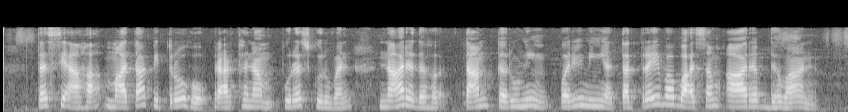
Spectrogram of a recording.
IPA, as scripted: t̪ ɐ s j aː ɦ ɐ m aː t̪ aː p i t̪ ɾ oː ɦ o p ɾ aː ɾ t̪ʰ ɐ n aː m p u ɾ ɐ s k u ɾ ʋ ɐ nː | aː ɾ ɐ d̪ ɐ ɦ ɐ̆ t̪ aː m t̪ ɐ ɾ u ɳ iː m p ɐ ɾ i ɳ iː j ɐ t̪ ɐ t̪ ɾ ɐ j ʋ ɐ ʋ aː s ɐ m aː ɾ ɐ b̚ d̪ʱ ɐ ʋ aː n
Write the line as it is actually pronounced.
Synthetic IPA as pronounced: t̪ ɐ s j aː ɦ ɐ m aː t̪ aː p i t̪ ɾ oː ɦ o p ɾ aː ɾ t̪ʰ ɐ n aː m p u ɾ ɐ s k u ɾ ʋ ɐ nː | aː ɾ ɐ d̪ ɐ ɦ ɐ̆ t̪ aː m t̪ ɐ ɾ u ɳ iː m p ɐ ɾ i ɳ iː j ɐ t̪ ɐ t̪ ɾ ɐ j ʋ ɐ ʋ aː s ɐ m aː ɾ ɐ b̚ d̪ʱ ɐ ʋ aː n

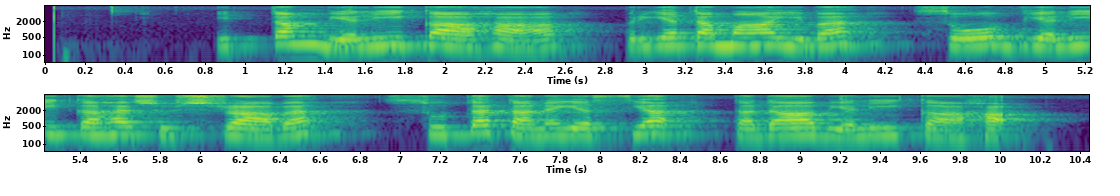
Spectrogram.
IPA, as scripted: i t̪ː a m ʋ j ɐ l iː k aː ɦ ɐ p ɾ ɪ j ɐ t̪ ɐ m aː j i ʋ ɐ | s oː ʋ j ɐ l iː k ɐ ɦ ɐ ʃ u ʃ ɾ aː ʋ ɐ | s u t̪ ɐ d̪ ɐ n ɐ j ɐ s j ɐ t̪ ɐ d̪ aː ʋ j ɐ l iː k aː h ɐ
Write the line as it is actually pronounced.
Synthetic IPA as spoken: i t̪ː ɐ m ʋ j ɐ l iː k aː ɦ ɐ p ɾ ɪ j ɐ t̪ ɐ m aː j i ʋ ɐ | s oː ʋ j ɐ l iː k ɐ ɦ ɐ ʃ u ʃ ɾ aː ʋ ɐ | s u t̪ ɐ t̪ ɐ n ɐ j ɐ s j ɐ t̪ ɐ d̪ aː ʋ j ɐ l iː k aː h ɐ

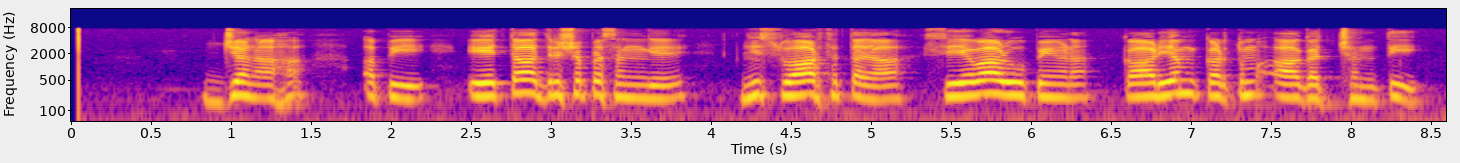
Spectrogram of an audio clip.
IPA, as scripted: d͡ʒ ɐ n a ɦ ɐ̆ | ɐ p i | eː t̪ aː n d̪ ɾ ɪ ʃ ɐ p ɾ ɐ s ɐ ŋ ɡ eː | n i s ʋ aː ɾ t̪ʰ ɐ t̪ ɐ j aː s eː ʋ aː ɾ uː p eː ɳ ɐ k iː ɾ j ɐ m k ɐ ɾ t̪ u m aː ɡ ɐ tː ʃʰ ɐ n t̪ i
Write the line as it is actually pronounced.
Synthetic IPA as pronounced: d͡ʒ ɐ n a ɦ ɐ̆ | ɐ p i | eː t̪ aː d̪ ɾ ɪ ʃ ɐ p ɾ ɐ s ɐ ŋ ɡ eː | n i s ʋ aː ɾ t̪ʰ ɐ t̪ ɐ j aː s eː ʋ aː ɾ uː p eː ɳ ɐ k aː ɾ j ɐ m k ɐ ɾ t̪ u m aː ɡ ɐ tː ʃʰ ɐ n t̪ i

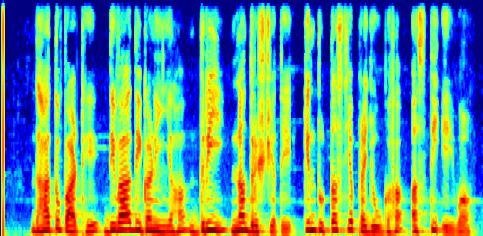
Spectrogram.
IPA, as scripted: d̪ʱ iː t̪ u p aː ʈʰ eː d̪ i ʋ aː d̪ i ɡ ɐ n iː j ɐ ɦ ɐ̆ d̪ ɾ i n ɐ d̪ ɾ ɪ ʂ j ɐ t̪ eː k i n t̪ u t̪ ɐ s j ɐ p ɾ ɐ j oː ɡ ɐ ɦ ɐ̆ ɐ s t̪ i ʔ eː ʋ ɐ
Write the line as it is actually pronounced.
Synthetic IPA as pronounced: d̪ʱ aː t̪ u p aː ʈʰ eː d̪ i ʋ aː d̪ i ɡ ɐ ɳ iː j ɐ ɦ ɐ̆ d̪ ɾ iː n ɐ d̪ ɾ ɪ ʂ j ɐ t̪ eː k i n t̪ u t̪ ɐ s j ɐ p ɾ ɐ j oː ɡ ɐ ɦ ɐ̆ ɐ s t̪ i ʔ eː ʋ ɐ

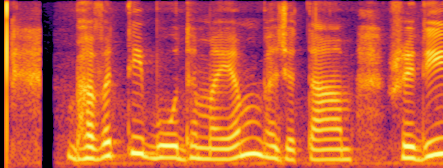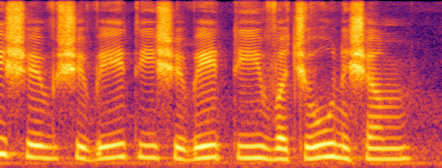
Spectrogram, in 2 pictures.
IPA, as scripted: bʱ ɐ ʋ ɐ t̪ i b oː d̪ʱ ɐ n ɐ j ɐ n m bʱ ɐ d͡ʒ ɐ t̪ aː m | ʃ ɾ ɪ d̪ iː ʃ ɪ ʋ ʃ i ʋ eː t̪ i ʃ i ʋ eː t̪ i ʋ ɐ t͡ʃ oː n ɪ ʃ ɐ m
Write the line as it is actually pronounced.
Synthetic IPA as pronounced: bʱ ɐ ʋ ɐ t̪ i b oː d̪ʱ ɐ m ɐ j ɐ m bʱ ɐ d͡ʒ ɐ t̪ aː m | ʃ ɾ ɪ d̪ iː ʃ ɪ ʋ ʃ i ʋ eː t̪ i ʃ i ʋ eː t̪ i ʋ ɐ t͡ʃ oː n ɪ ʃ ɐ m

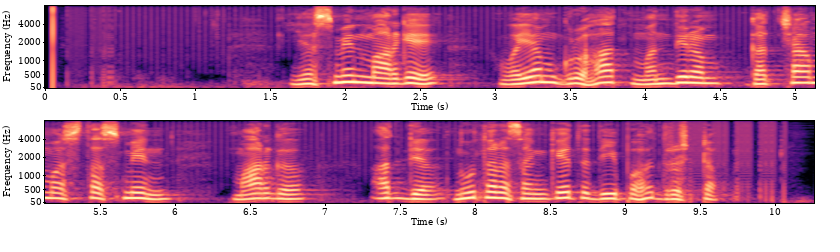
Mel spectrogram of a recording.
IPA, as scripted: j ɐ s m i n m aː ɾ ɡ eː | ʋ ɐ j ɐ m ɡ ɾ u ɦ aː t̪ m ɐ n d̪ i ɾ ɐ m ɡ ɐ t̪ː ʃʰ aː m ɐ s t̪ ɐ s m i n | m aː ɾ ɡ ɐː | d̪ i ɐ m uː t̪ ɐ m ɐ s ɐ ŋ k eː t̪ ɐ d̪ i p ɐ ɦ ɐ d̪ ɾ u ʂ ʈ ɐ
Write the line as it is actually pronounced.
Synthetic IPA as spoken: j ɐ s m i n m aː ɾ ɡ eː | ʋ ɐ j ɐ m ɡ ɾ u ɦ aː t̪ m ɐ n d̪ i ɾ ɐ m ɡ ɐ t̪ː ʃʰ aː m ɐ s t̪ ɐ s m i n | m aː ɾ ɡ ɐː | d̪ j ɐ n uː t̪ ɐ n ɐ s ɐ ŋ k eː t̪ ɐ d̪ iː p ɐ ɦ ɐ d̪ ɾ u ʂ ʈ ɐ

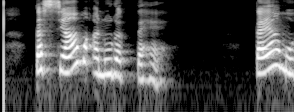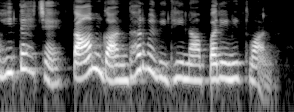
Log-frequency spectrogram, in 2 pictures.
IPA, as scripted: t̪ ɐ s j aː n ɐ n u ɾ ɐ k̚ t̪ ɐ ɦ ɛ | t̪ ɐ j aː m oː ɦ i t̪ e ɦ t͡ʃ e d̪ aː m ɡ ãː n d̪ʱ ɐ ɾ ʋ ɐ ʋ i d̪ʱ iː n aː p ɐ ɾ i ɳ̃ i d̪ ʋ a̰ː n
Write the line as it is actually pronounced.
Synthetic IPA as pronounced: t̪ ɐ s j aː m ɐ n u ɾ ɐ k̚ t̪ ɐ ɦ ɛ | t̪ ɐ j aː m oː ɦ i t̪ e ɦ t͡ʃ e t̪ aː m ɡ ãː n d̪ʱ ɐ ɾ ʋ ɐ ʋ i d̪ʱ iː n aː p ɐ ɾ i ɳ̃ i t̪ ʋ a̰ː n

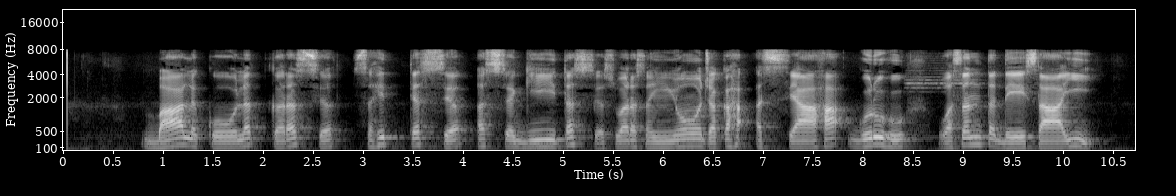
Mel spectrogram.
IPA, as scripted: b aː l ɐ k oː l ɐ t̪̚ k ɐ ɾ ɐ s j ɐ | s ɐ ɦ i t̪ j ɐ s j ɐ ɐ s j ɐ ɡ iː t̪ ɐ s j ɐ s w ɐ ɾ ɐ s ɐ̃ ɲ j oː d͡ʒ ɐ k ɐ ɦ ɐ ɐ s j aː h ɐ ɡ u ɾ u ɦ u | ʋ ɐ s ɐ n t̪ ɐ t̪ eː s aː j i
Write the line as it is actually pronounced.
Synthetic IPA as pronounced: b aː l ɐ k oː l ɐ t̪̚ k ɐ ɾ ɐ s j ɐ | s ɐ ɦ i t̪ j ɐ s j ɐ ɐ s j ɐ ɡ iː t̪ ɐ s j ɐ s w ɐ ɾ ɐ s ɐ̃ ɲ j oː d͡ʒ ɐ k ɐ ɦ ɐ ɐ s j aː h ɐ ɡ u ɾ u ɦ u | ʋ ɐ s ɐ n t̪ ɐ d̪ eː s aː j i

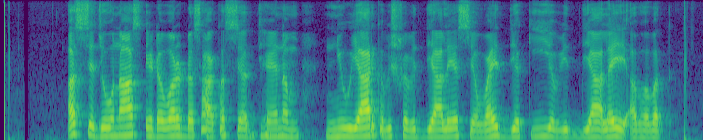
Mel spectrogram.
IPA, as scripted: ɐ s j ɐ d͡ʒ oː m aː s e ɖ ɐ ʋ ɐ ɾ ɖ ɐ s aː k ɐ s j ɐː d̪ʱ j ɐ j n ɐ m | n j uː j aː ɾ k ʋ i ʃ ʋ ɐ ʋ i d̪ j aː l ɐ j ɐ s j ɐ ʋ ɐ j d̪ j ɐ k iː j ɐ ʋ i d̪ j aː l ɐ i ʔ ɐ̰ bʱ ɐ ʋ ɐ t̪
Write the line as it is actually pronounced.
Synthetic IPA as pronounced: ɐ s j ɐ d͡ʒ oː n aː s e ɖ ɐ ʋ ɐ ɾ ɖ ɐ s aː k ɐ s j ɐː d̪ʱ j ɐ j n ɐ m | n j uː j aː ɾ k ʋ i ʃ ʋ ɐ ʋ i d̪ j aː l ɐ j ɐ s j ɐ ʋ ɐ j d̪ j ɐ k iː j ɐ ʋ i d̪ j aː l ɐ j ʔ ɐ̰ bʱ ɐ ʋ ɐ t̪

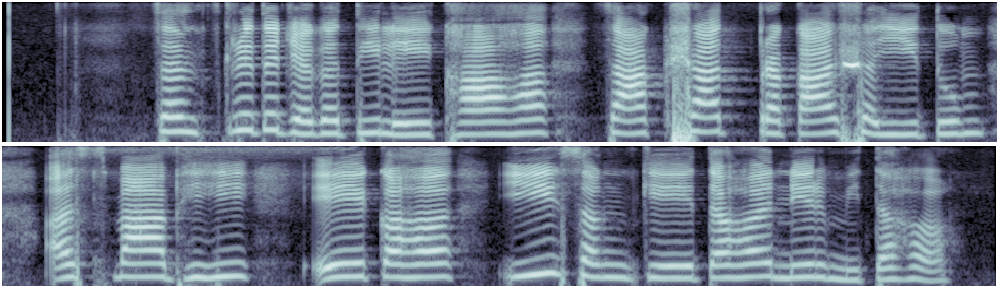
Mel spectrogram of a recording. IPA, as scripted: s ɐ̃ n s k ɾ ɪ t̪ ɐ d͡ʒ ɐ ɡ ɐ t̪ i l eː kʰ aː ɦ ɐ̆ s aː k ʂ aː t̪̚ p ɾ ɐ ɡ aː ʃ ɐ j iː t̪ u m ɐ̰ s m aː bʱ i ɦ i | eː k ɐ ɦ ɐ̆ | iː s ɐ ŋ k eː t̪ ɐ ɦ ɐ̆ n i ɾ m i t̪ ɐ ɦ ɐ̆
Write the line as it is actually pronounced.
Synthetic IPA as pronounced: s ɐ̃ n s k ɾ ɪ t̪ ɐ d͡ʒ ɐ ɡ ɐ t̪ i l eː kʰ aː ɦ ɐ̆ s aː k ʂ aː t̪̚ p ɾ ɐ k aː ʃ ɐ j iː t̪ u m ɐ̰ s m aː bʱ i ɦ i | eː k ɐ ɦ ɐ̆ | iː s ɐ ŋ k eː t̪ ɐ ɦ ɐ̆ n i ɾ m i t̪ ɐ ɦ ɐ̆

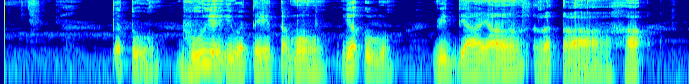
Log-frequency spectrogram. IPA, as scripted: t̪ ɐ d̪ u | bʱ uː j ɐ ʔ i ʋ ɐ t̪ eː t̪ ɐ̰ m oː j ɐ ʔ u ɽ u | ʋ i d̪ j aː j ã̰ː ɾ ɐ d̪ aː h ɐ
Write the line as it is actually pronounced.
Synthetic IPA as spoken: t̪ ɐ t̪ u | bʱ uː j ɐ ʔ i ʋ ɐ t̪ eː t̪ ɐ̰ m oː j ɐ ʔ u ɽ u | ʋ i d̪ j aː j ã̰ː ɾ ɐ t̪ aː h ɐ

